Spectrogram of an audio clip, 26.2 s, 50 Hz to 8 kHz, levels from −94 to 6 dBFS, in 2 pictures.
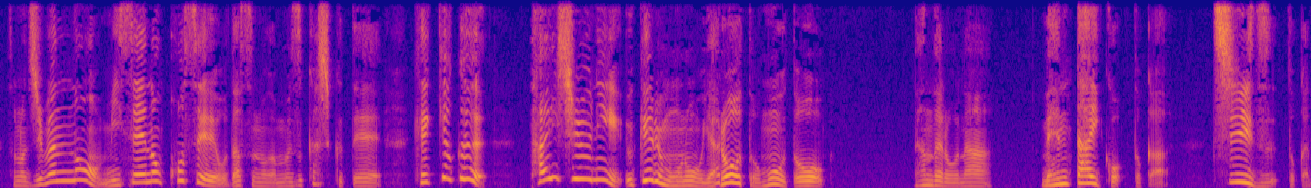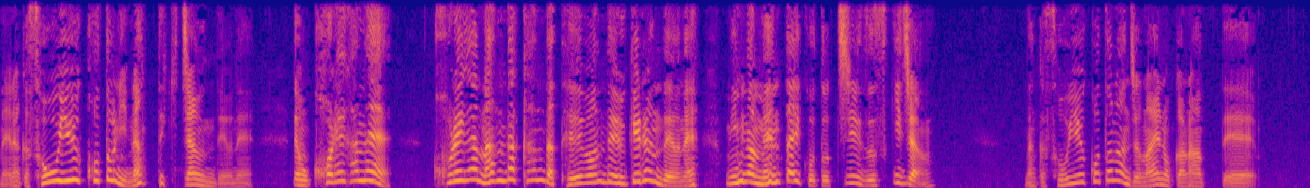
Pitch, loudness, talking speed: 300 Hz, -22 LUFS, 305 characters per minute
